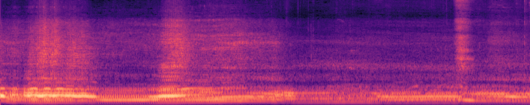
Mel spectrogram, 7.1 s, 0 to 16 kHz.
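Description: Engine of a modified off-road 4x4 revving as it drives, the revs rising and falling several times, then dropping to a lower, steadier pitch about four seconds in.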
